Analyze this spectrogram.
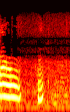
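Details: Domestic cat meowing indoors: a level drawn-out mew that bends down at the end, followed by a brief falling mew; low hum behind.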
